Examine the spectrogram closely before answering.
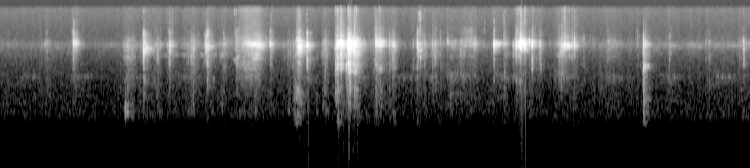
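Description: Crisp papad being broken by hand and eaten: a run of short, sharp crackles and crunches, loudest around the middle.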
